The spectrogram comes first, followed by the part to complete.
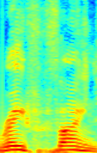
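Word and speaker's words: Ralph Fiennes: Cuz you've got Rafe Fines, haven't you? Who's really a Ralph? Yeah, that s that famous silent L.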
